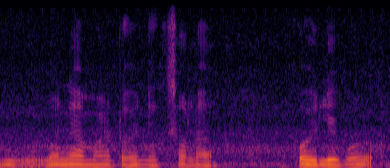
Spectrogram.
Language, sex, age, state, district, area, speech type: Assamese, male, 18-30, Assam, Sonitpur, urban, spontaneous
